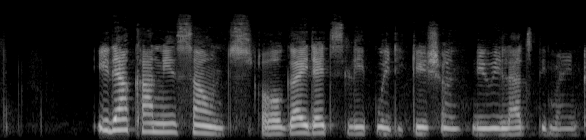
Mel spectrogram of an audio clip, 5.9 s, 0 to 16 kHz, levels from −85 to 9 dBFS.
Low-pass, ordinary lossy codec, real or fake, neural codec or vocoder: 10.8 kHz; none; fake; codec, 24 kHz, 0.9 kbps, WavTokenizer, medium speech release version 2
